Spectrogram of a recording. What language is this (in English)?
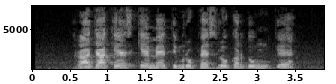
Gurgula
